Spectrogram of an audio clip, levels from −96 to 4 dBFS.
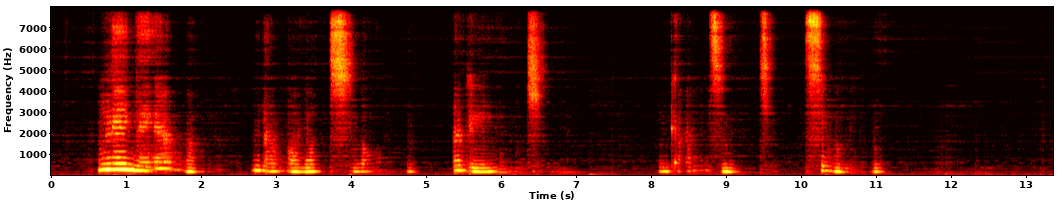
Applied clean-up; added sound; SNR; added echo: neural mask model DeepFilterNet 3.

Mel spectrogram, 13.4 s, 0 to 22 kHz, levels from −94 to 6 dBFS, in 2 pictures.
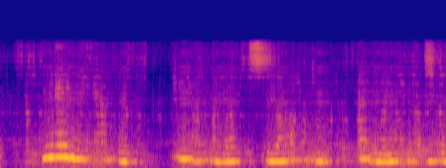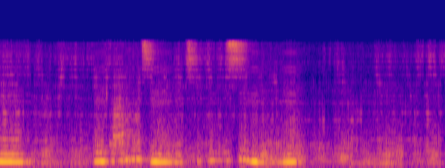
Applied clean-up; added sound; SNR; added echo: neural separator model SepFormer DNS4.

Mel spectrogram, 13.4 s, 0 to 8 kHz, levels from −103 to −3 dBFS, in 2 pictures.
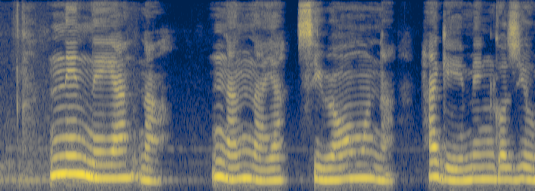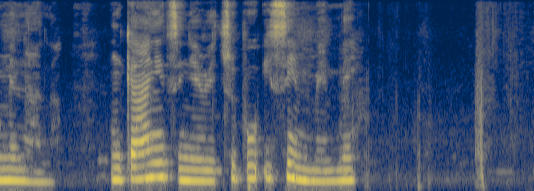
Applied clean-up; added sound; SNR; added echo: none; none; none; none.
